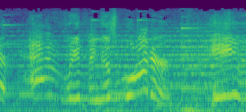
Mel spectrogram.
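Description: Cartoon soundtrack: a child character's high voice sliding up and down in pitch over tinkling music.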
